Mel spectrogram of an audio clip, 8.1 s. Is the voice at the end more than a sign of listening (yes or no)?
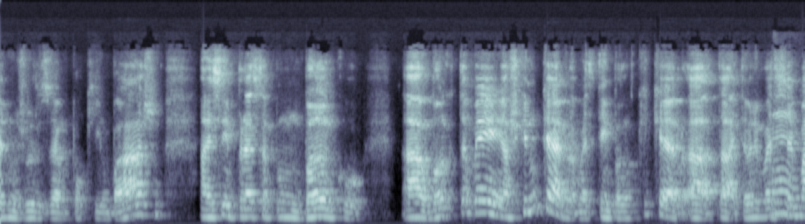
no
